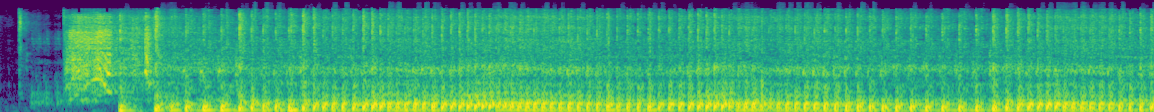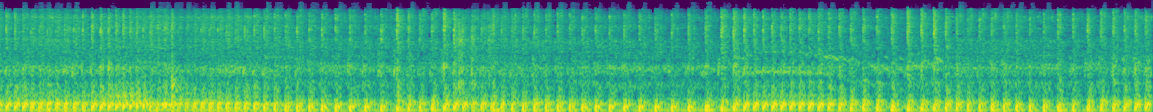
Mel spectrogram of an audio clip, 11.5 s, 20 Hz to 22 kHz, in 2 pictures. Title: Virago 535 engine whistle/whining sound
